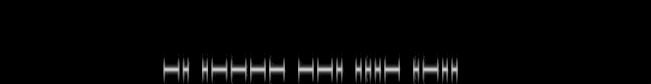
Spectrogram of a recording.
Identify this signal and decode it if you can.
Morse code, heard as a keyed tone, about 25 wpm, 700 Hz. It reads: N1GVL
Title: USA Call Signs - 5 Characters - 25wpm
